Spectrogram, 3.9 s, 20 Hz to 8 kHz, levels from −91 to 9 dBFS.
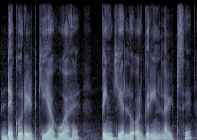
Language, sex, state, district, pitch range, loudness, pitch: Hindi, male, Gujarat, Valsad, 95-115 Hz, -20 LUFS, 105 Hz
